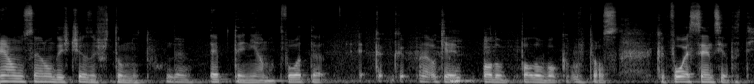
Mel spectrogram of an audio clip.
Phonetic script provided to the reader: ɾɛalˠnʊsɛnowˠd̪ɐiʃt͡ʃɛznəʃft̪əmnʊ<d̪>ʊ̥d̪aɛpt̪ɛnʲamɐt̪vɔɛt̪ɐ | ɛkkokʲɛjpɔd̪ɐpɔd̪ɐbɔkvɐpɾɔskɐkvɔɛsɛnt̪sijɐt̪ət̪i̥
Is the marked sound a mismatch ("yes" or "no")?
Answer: yes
